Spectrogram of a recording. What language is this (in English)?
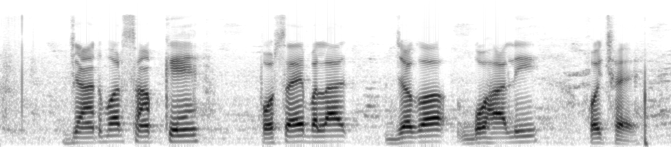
Maithili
